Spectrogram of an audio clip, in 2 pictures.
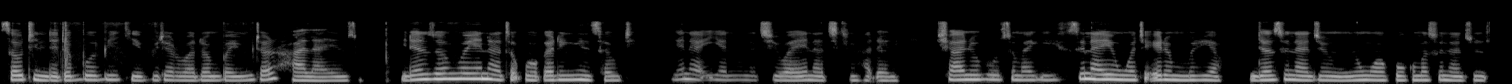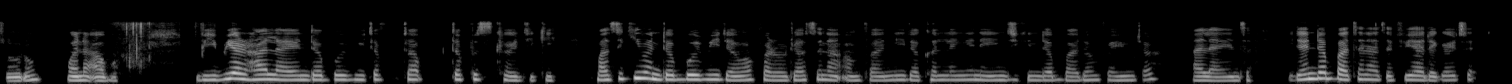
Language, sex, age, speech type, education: Hausa, female, 46-60, spontaneous, secondary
